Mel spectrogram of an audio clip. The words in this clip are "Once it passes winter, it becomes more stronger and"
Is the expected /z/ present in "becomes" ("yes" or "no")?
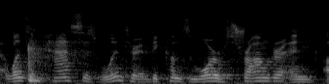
yes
